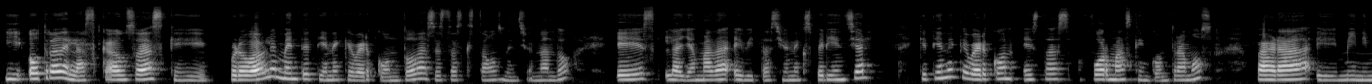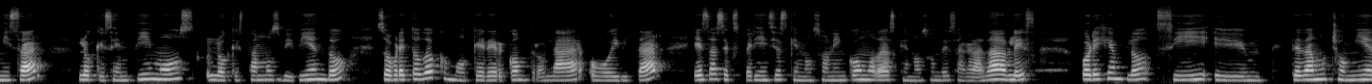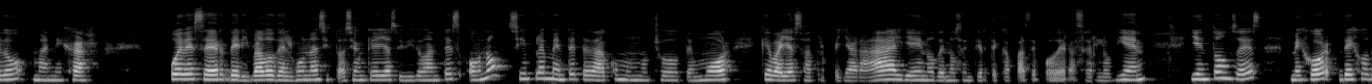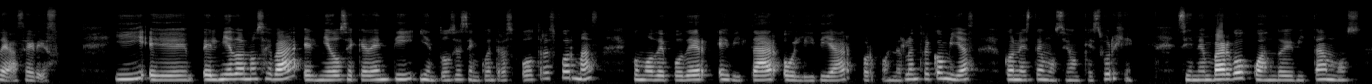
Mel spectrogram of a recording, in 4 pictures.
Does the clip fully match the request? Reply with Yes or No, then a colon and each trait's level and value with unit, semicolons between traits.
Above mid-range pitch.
Yes: high, 215 Hz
